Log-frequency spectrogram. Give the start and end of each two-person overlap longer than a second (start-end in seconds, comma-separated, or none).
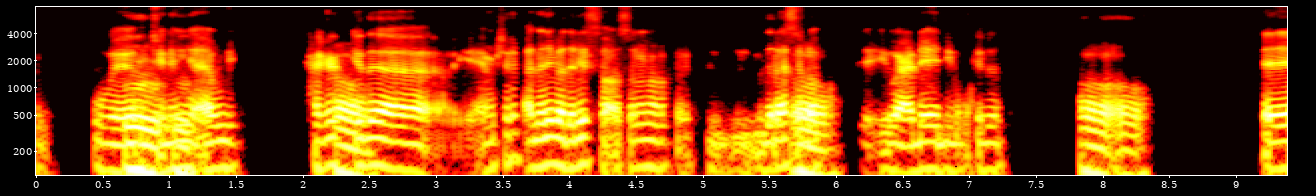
none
